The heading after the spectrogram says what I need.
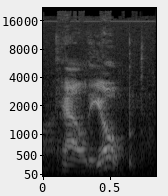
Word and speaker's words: calliope: when I recall the night Tom Waits played a calliope or if you prefer the other pronunciation caliope an organ type instrument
